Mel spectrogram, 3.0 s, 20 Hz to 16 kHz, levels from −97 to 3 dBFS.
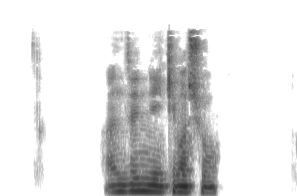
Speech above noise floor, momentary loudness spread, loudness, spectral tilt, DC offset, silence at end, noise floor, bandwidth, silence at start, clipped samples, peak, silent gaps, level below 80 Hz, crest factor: over 68 dB; 14 LU; -22 LUFS; -4.5 dB/octave; under 0.1%; 0.8 s; under -90 dBFS; 9.4 kHz; 1.05 s; under 0.1%; 0 dBFS; none; -56 dBFS; 24 dB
